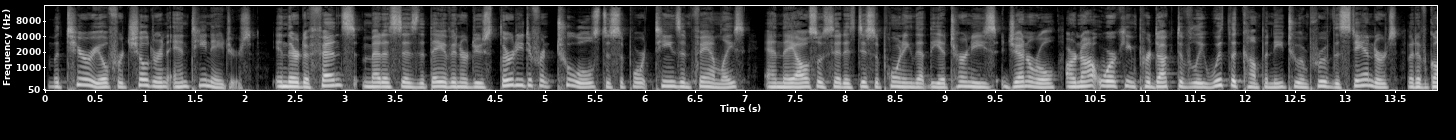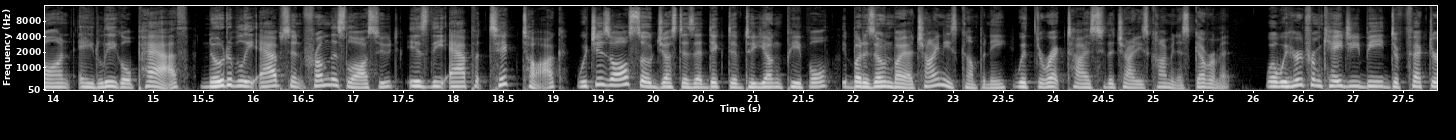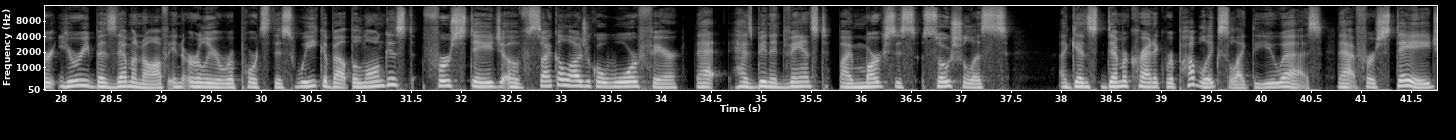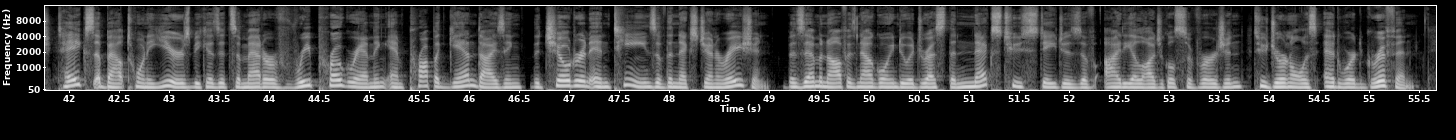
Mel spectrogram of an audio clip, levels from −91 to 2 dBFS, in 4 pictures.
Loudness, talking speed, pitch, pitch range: -21 LUFS, 170 wpm, 180 Hz, 165-200 Hz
